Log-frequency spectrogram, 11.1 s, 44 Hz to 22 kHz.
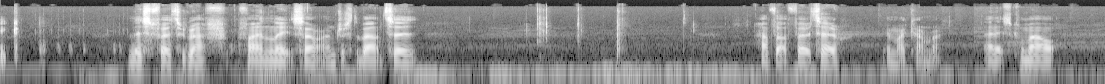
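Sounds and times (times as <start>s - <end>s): wind rumbling on microphone: 0.4s - 10.8s.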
